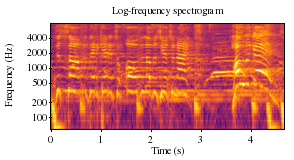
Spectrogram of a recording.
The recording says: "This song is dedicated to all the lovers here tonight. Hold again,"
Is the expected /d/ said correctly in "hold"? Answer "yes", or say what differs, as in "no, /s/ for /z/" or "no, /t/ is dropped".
no, /d/ is dropped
